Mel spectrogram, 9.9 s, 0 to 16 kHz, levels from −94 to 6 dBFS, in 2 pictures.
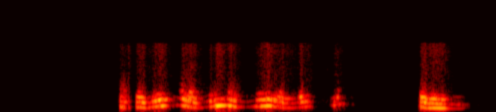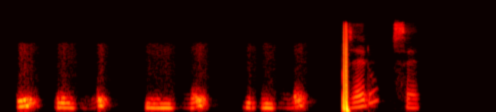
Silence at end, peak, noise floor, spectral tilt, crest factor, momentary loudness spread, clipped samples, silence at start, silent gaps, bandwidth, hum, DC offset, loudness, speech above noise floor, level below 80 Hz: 0.8 s; -2 dBFS; -59 dBFS; -6.5 dB/octave; 36 dB; 18 LU; under 0.1%; 1.2 s; 3.78-4.18 s, 4.84-5.11 s, 6.29-6.39 s, 7.17-7.21 s, 7.29-7.35 s, 8.13-8.37 s; 7 kHz; none; under 0.1%; -36 LUFS; 20 dB; -48 dBFS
